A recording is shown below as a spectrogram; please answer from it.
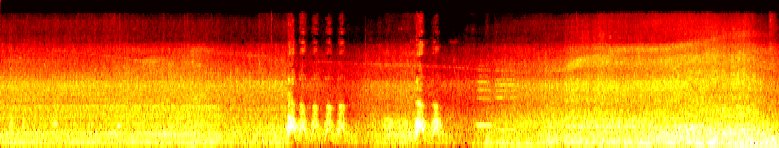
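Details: Red Chow Chow giving two short bursts of deep barking, a few quick barks each, separated by a pause, over a steady background rumble like passing traffic that grows louder toward the end.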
